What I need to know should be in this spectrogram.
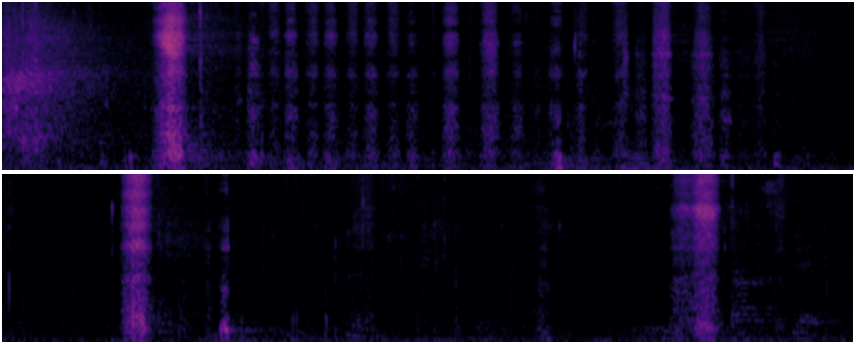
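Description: A man sobs and sniffles into a microphone.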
